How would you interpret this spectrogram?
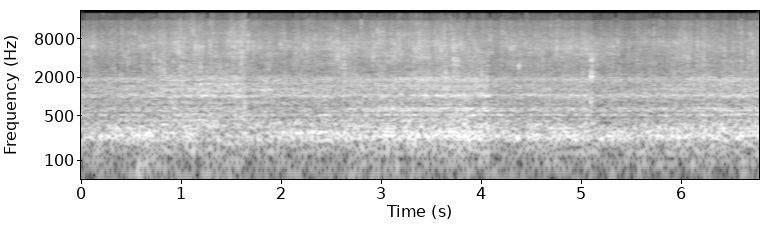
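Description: A steady rush of water pouring into the drum, with no pump strain or mechanical noise; a normal fill.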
